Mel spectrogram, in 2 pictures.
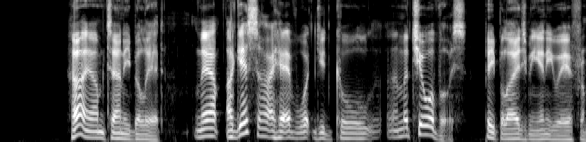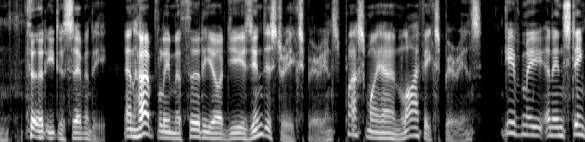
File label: Straight or soft sell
